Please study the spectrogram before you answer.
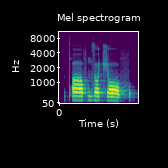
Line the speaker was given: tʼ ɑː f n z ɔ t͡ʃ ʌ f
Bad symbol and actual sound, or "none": ʌ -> ɔ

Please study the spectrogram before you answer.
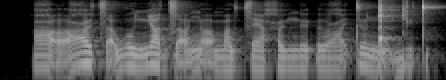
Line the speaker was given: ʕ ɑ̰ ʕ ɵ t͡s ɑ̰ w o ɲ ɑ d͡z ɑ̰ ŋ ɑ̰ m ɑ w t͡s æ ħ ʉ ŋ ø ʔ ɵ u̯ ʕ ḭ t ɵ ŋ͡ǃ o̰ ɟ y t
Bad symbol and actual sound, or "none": none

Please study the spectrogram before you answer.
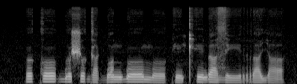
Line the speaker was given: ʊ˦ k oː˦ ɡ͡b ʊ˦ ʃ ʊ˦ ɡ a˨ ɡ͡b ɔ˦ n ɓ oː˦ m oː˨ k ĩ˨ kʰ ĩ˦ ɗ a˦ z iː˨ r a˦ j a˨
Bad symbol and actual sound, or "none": none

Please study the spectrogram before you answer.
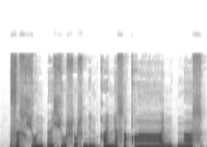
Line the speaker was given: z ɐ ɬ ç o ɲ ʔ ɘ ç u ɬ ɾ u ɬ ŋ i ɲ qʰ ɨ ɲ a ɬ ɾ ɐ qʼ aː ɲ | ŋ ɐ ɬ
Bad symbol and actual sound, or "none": none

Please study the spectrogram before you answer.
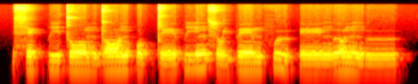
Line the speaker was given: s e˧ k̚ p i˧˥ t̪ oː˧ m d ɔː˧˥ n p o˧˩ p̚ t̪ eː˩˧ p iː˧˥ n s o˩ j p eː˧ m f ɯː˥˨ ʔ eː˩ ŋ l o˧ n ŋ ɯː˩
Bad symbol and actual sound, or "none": none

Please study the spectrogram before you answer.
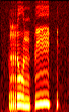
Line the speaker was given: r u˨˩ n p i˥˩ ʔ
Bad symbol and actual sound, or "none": none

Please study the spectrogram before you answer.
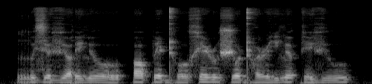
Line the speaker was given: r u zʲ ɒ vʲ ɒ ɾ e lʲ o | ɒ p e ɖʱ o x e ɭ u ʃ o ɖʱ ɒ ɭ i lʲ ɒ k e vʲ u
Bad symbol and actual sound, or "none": none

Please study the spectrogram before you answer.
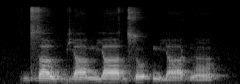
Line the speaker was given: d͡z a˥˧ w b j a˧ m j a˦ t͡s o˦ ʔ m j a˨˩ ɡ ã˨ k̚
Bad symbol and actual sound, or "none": t͡s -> d͡z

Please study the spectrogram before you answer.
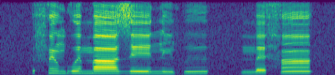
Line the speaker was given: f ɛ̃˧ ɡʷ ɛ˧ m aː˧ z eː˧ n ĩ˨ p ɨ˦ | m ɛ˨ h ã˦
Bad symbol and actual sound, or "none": none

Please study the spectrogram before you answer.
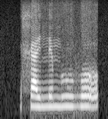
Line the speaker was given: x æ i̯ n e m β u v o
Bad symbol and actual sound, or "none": none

